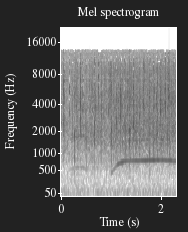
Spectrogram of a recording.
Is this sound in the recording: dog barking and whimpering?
no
